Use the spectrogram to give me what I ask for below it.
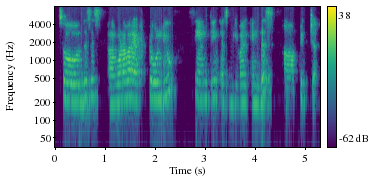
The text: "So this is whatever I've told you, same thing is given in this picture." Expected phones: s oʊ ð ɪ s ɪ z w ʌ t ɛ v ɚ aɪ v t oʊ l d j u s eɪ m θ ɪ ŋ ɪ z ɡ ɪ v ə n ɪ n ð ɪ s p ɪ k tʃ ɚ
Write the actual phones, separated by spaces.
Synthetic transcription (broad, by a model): s oʊ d ɪ s ɪ z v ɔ t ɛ v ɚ aɪ v t oʊ l d j u s eɪ m t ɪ ŋ ɪ z ɡ ɪ v ə n ɪ n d ɪ s p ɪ k tʃ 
